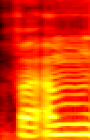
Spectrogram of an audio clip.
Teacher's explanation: ہم حمزہ کو میم سے ملا کر ایک دفعہ پڑھیں گے اور تشدید پہ میم مشدد پہ غنہ بھی کریں گے۔ فَأَم جلدی ملانا ہے، الف سے پہلے زبر ہے، یا ایک الف برابر اس کو کھینچ کے پڑھیں گے، یہ الف اس سے پہلے زبر ہے۔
